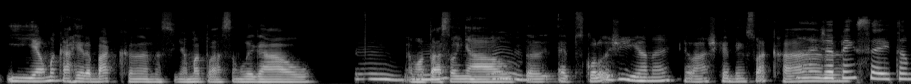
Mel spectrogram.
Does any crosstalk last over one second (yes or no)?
yes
